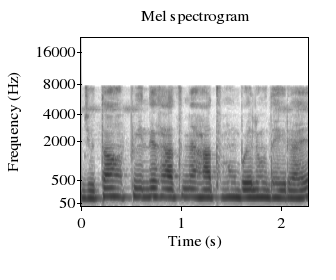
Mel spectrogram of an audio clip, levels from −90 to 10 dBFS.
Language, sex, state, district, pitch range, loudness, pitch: Sadri, male, Chhattisgarh, Jashpur, 145-155 Hz, -16 LUFS, 150 Hz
